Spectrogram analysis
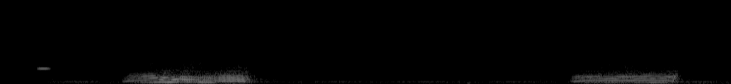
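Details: Snoring loudly, likened to a freight train.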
